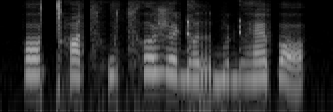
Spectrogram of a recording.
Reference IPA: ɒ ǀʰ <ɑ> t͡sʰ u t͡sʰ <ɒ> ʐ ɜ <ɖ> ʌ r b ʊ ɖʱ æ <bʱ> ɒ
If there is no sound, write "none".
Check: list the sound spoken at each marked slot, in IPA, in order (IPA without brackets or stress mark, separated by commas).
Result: ɑ, ʌ, ɖ, p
